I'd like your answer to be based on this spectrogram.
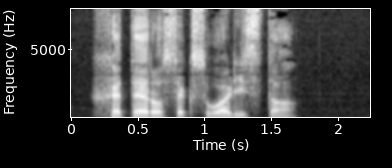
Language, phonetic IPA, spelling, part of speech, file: Polish, [ˌxɛtɛrɔsɛksuʷaˈlʲista], heteroseksualista, noun, Pl-heteroseksualista.ogg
